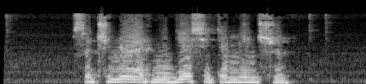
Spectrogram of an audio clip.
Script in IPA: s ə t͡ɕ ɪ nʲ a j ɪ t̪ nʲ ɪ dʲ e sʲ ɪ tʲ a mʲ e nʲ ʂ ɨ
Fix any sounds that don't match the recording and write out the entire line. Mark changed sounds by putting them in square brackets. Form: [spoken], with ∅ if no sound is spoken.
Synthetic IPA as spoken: s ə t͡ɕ ɪ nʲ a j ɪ t̪ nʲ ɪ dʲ e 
